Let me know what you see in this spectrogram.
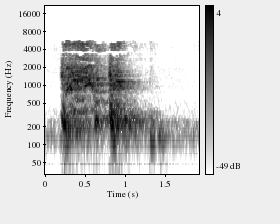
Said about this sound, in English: By the way, I have allergies, so this cough should not worry you.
